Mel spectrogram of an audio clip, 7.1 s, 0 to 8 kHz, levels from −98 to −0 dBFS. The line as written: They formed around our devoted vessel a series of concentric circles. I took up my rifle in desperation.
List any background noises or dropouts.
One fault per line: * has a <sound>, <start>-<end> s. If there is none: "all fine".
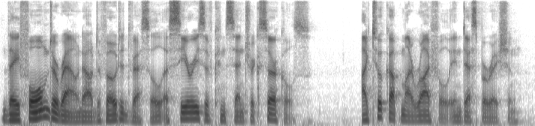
all fine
